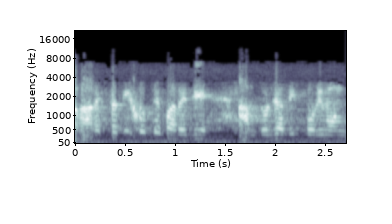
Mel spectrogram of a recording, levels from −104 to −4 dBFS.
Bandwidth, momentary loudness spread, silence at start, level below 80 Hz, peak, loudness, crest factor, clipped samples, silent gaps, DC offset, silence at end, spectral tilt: 11 kHz; 5 LU; 0 s; -60 dBFS; -2 dBFS; -15 LUFS; 14 dB; under 0.1%; none; under 0.1%; 0 s; -0.5 dB/octave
